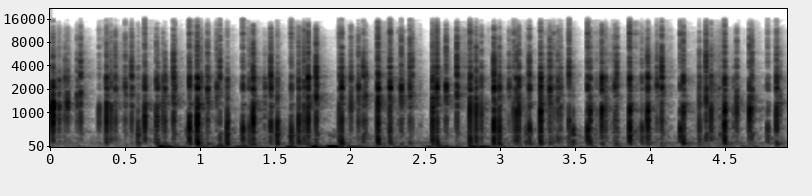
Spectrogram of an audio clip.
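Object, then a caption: Small paperboard box. A small white paperboard cosmetic box, held in the fingers, is tapped on its edges with nails and fingertips. About thirty quick, dry clicks and taps come in a steady, uneven flurry, each short and bright with almost no ring and little low end.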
